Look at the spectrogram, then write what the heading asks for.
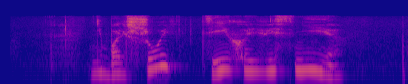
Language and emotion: Russian, positive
